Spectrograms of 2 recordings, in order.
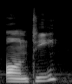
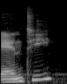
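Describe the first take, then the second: First: The first syllable sounds like 'aunt'. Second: The first syllable sounds like 'ant'. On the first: "not auntie, although both of them work apparently" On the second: "I'm going with anti because I think it's better for me to pronounce it"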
